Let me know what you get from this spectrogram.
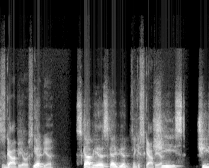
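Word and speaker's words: Scabbia: them that much yeah christina scabia yeah you pronounce it scabia scabia thank you she's she sang on the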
